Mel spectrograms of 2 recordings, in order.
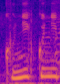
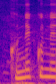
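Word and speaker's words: kunekune: 私のお目当てくにくにピックですねくねくねって書いてありますけど発音は国くにですこの豚は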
